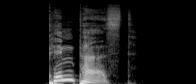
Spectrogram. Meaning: second-person singular present of pimpern
- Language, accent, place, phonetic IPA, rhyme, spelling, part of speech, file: German, Germany, Berlin, [ˈpɪmpɐst], -ɪmpɐst, pimperst, verb, De-pimperst.ogg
